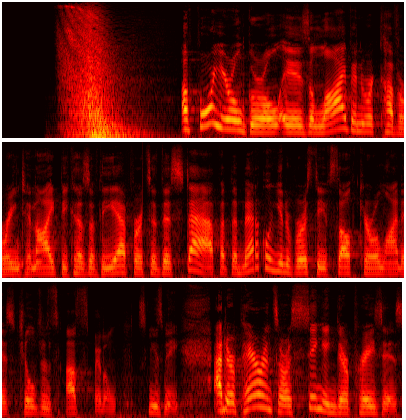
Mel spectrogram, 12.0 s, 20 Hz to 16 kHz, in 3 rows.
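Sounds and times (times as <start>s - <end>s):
whoosh sound effect: 0.6s - 1.6s.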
